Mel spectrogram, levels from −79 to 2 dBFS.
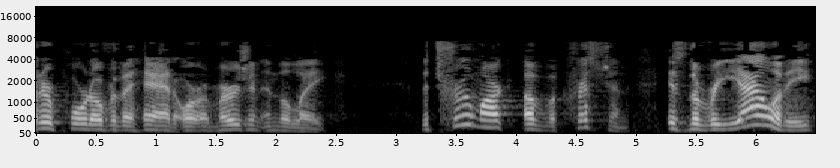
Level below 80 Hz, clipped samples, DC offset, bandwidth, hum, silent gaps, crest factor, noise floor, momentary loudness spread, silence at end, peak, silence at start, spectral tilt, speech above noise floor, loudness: -80 dBFS; under 0.1%; under 0.1%; 7.2 kHz; none; none; 20 dB; -69 dBFS; 17 LU; 0.05 s; -6 dBFS; 0 s; -1.5 dB/octave; 44 dB; -24 LUFS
